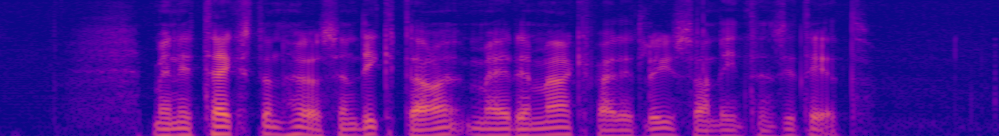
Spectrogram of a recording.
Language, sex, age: Swedish, male, 48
